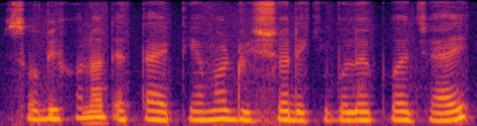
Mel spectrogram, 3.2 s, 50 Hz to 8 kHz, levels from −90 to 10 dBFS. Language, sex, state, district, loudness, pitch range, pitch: Assamese, female, Assam, Kamrup Metropolitan, -14 LUFS, 190-220 Hz, 200 Hz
